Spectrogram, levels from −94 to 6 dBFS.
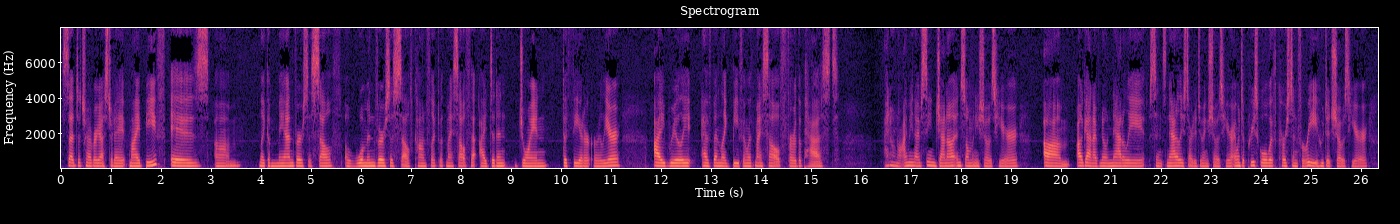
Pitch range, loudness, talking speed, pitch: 160-170 Hz, -25 LUFS, 165 wpm, 165 Hz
